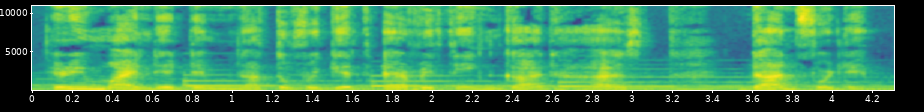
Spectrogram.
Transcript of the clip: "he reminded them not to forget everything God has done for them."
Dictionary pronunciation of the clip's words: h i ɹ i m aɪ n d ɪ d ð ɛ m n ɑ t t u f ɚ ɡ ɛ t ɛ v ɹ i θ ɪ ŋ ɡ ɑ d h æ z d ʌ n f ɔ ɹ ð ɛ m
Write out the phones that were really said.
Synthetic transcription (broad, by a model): h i ɹ i m aɪ n d ɪ d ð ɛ m n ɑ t t u f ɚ ɡ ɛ t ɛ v ɹ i t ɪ ŋ ɡ ɑ d h æ z d ʌ n f ɔ ɹ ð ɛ m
